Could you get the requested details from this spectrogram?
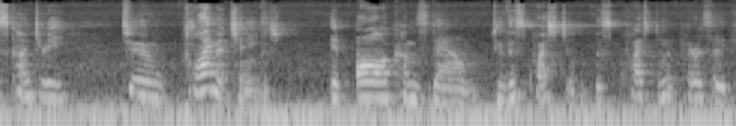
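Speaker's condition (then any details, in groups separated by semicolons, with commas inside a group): No condition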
